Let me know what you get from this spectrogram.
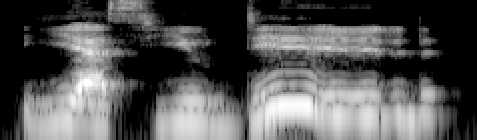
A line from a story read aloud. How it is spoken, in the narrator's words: taunted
